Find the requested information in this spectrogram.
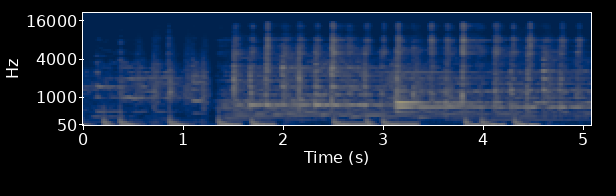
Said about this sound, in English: Now we will listen a melodious song.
